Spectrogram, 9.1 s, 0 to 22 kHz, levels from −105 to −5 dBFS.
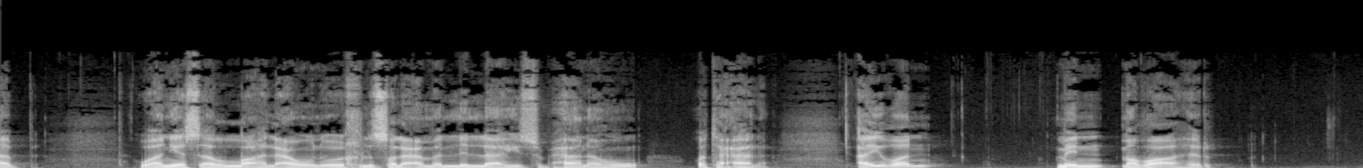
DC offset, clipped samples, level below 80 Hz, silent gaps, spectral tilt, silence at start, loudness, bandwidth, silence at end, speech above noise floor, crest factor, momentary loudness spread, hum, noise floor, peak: under 0.1%; under 0.1%; -46 dBFS; none; -5 dB/octave; 0 s; -16 LUFS; 15 kHz; 1 s; 43 dB; 14 dB; 9 LU; none; -59 dBFS; -2 dBFS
